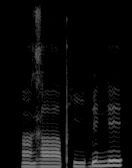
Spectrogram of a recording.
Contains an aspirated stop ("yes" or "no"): yes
